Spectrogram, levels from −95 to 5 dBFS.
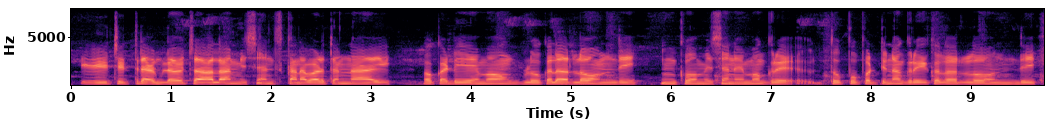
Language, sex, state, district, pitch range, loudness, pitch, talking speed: Telugu, male, Telangana, Mahabubabad, 155-165 Hz, -17 LUFS, 160 Hz, 125 wpm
